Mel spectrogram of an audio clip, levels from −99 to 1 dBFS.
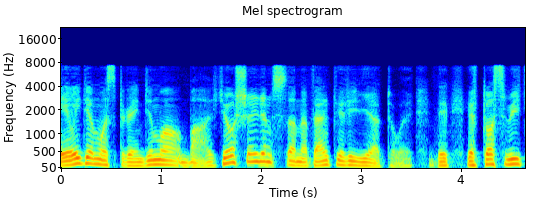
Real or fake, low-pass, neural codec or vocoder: fake; 7.2 kHz; codec, 16 kHz, 0.5 kbps, FunCodec, trained on Chinese and English, 25 frames a second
